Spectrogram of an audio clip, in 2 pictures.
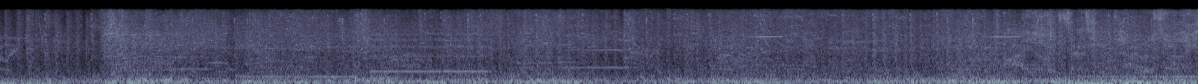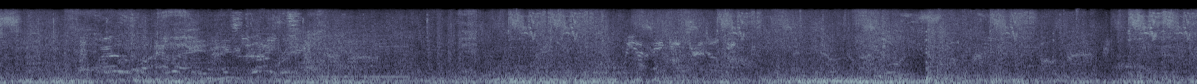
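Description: Guns fire in rapid bursts amid a loud battle.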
